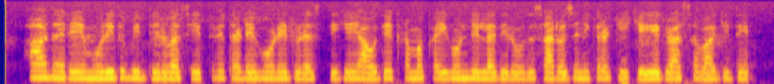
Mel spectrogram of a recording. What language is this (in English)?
Kannada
